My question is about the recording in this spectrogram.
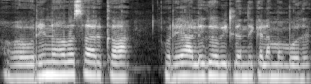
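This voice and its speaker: A woman speaking in a brisk, matter-of-fact way in an amateur audio drama. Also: fairly low pitch, flat delivery, warm tone. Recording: dull lo-fi recording.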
